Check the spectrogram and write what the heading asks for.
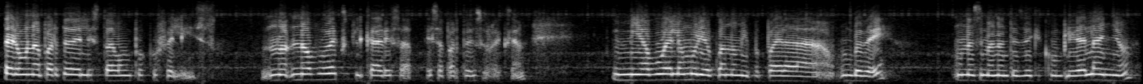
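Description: Chatty young Mexican woman, bright voice. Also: lowish voice. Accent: Mexican Spanish. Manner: chatty, lively, full of fillers. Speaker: storyteller. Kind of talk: casual spoken ghost story. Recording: dull lo-fi recording with faint noise.

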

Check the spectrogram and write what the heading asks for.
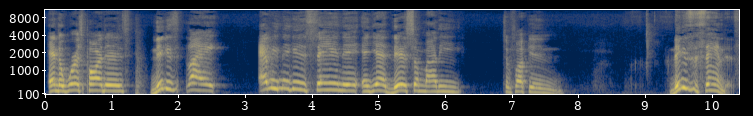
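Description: A young man with a fairly high-pitched voice, ranting in commentary style. He talks in a heated, emphatic way, swears freely and repeats points for force. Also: measured pace, pauses often, warm tone.

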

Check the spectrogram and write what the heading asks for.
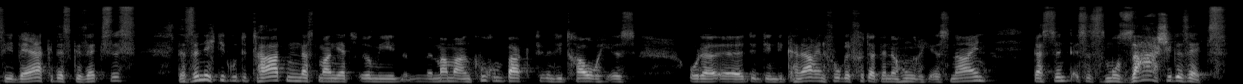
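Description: A man preaching with a fairly high voice. He talks straight to his listeners and puts questions to them. He builds up to loud, emphatic appeals. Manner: addresses the listeners directly, asking them questions. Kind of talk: sermon.

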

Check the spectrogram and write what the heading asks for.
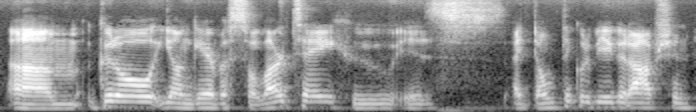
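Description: A man's voice: medium pitch, fairly even intonation, unhurried, fairly bright tone. A man co-hosting a casual sports podcast, talking loosely with many fillers and restarts. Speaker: podcast co-host.

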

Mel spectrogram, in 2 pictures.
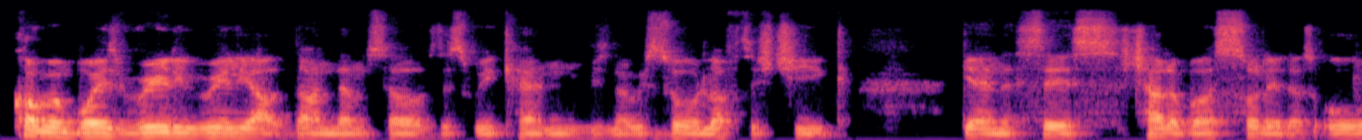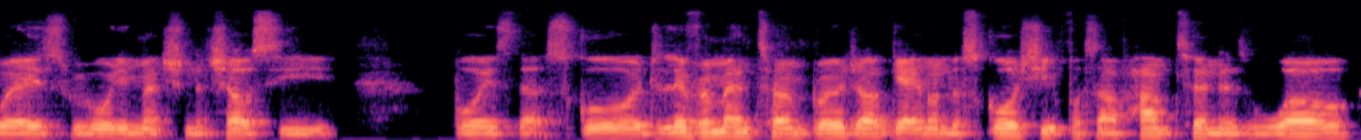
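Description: Male host, low voice, urban London roadman accent and slang, casual football banter. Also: steady tone, normal speed, darkish tone. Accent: London, urban street slang. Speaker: podcast host.

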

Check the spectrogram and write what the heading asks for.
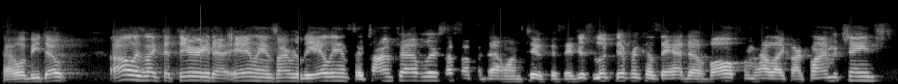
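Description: A man's voice: fairly high pitch, quick pace, bright, forceful tone, muffled recording. A man co-hosting a podcast in casual, profane chat, laughing often. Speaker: podcast co-host.

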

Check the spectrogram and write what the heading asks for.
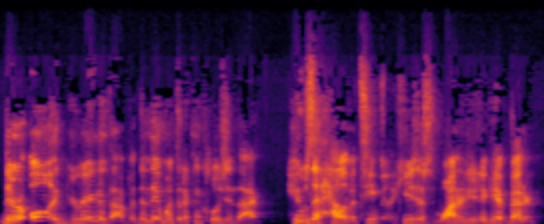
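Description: A podcast co-host talks sports in a loose, casual way, filling every pause with "bro" and "like." The words come out fast. The pitch sits in a middle range. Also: darkish tone. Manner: loose and quick, lots of fillers like bro and like.

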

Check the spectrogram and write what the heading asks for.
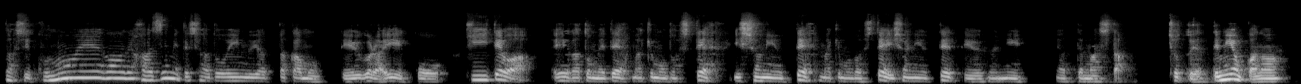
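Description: A woman's voice: deep voice, lively intonation, fairly quick, darkish tone. A Japanese woman casually talking about a favorite film on her own podcast, upbeat and chatty, now and then trying out English lines aloud. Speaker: podcast host. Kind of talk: casual solo movie review talk.

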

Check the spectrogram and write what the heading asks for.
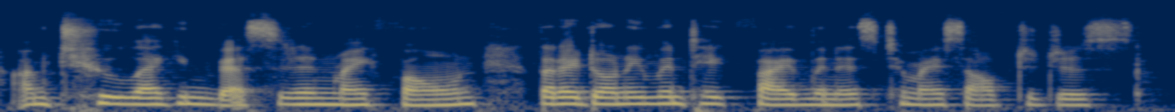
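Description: A young woman talks easily in a relaxed podcast chat. Her voice sits at an ordinary middle pitch. She leans on "like" as she works through her thoughts. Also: brisk. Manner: chatty, lots of "like" fillers. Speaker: podcast co-host. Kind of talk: casual chat.

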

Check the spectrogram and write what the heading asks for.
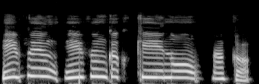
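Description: A woman's voice: very high voice, slow pace, no echo. A woman from Ehime who teaches English literature, chatting casually, wry and trailing off as she searches for words. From Ehime, Japan. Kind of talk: casual chat.

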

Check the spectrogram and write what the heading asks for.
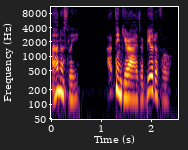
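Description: Earnest quiet teen boy, man reading his lines, soft, gentle murmur. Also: mid-range voice, normal speed, pitched above the performer's own voice, lightly acted. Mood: tender. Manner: murmuring, sincere. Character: earnest soft-spoken teenage boy Tristan.

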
